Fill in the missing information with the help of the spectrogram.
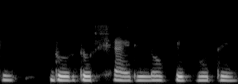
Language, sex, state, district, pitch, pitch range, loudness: Marathi, female, Maharashtra, Aurangabad, 190 Hz, 185-200 Hz, -26 LUFS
